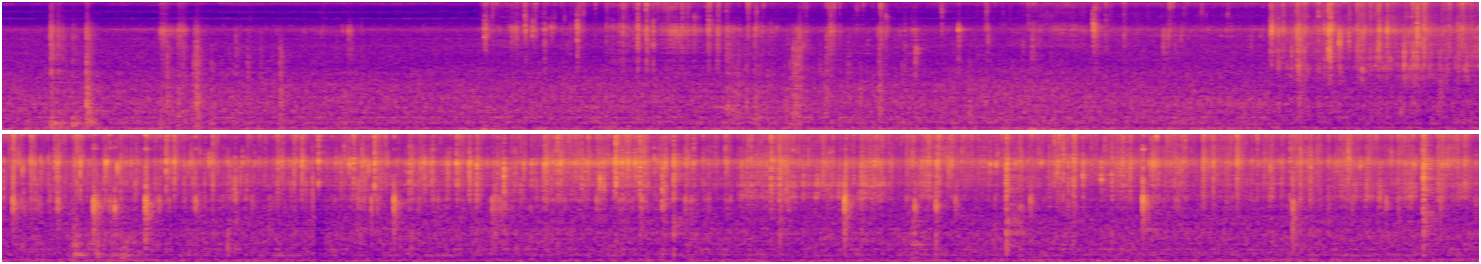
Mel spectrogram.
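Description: Oil heating in a non-stick frying pan with a few faint crackles, then, about halfway through, a sudden loud sizzle as an egg and chicken nuggets fry in the hot oil. The frying goes on as a steady crackling hiss with many small spattering pops.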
